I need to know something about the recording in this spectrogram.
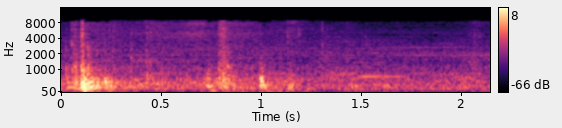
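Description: Driver's door of a Volvo V50 wagon being opened: a loud clunk of the latch releasing right at the start, followed by a couple of lighter clicks as the door swings open.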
